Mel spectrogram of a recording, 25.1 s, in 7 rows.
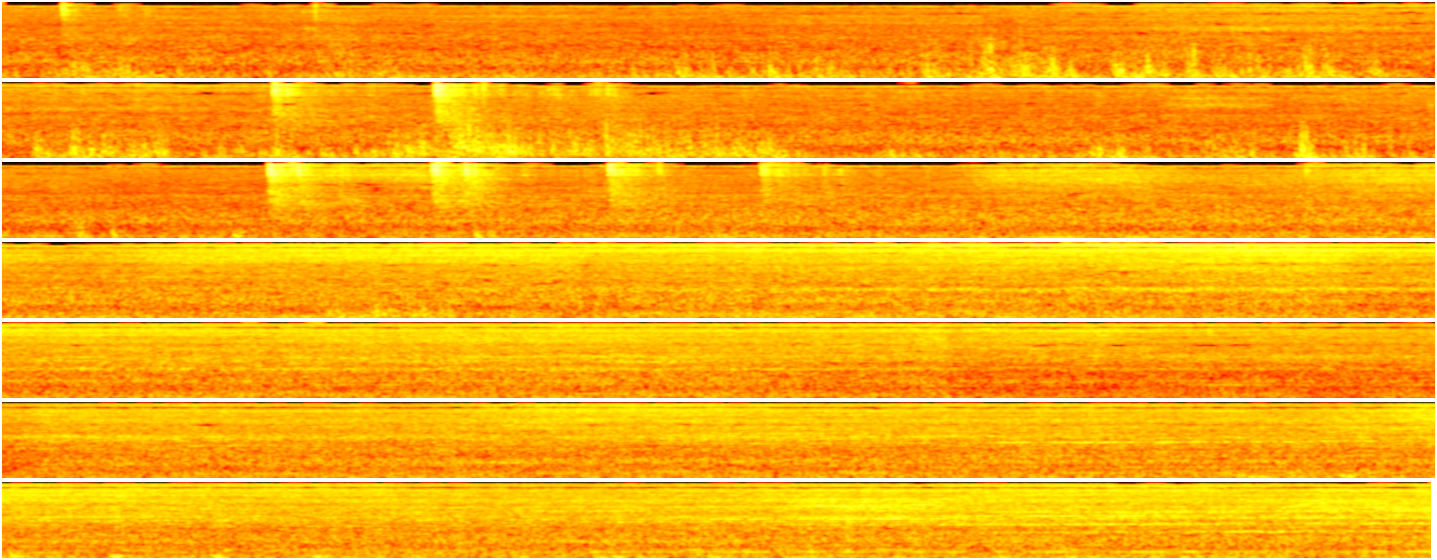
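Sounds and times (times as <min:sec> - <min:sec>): train rolling rumble: 0:00.0 - 0:25.0
wheel thumps over rail joints: 0:07.7 - 0:09.6.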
